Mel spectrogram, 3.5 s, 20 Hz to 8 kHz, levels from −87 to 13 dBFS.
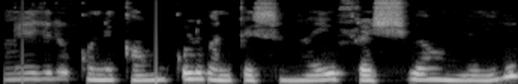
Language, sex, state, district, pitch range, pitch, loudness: Telugu, female, Andhra Pradesh, Visakhapatnam, 175-210 Hz, 185 Hz, -21 LUFS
